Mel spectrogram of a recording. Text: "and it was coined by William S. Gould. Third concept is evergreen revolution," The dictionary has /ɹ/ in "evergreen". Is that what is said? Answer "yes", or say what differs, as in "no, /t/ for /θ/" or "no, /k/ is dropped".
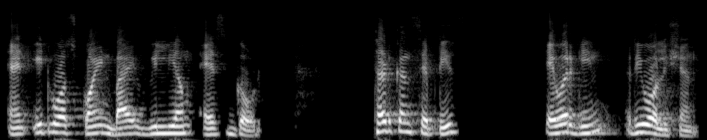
no, /ɹ/ is dropped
